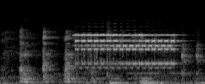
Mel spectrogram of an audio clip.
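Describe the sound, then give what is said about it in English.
A mobile phone rings with a sustained electronic chord of bright tones that holds steady for about a second before cutting off. “No, it's oh, hang on, that's my phone. Yeah. Hang on, sorry, go away. Go away, clear off.”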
